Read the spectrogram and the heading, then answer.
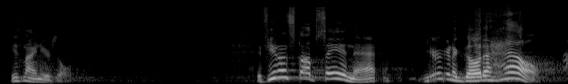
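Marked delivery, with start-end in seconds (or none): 2.6-5.6 raised, higher-pitched scolding with a laugh breaking in; a fed-up kid laying down the law; fed-up warning. Retold or imitated. Nine-year-old son fed up.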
